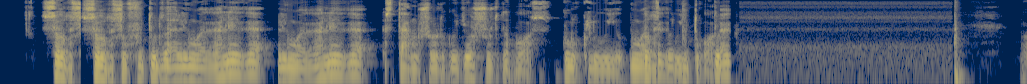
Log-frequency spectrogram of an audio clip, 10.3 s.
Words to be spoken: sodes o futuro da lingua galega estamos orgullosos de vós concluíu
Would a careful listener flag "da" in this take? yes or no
no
